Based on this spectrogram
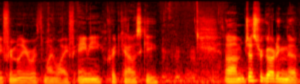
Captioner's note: laughter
